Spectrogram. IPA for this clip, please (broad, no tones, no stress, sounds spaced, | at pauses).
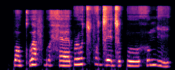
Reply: p ɔ kʷʼ aː f ɡʷ ɛ h ɛː p ɹ uː t͡s f ɔ̤ d͡z e d͡z ʊ p uː h u ŋ i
